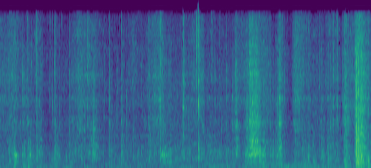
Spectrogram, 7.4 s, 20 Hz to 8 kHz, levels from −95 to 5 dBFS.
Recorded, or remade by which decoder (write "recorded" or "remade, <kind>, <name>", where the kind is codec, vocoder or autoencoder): remade, vocoder, HiFi-GAN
